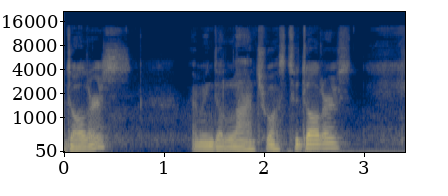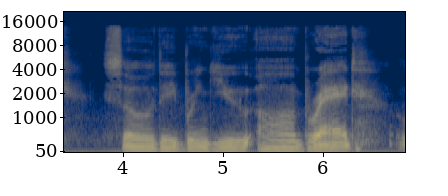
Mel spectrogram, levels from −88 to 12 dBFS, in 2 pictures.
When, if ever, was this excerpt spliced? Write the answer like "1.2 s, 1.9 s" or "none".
none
